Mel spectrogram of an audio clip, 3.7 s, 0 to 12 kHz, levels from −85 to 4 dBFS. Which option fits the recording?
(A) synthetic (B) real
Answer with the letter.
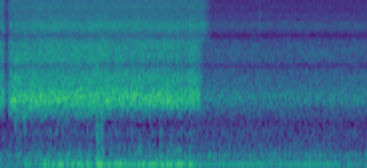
B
